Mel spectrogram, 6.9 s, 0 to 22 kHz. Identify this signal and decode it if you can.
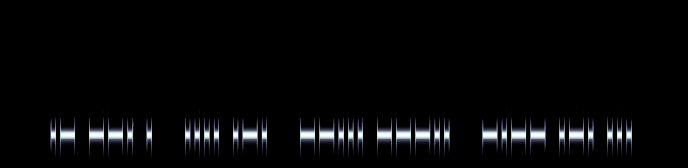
Morse code, heard as a keyed tone, about 25 wpm, 700 Hz. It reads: AGE HR 78 YRS
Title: K1USN SST QSO Practice 25wpm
